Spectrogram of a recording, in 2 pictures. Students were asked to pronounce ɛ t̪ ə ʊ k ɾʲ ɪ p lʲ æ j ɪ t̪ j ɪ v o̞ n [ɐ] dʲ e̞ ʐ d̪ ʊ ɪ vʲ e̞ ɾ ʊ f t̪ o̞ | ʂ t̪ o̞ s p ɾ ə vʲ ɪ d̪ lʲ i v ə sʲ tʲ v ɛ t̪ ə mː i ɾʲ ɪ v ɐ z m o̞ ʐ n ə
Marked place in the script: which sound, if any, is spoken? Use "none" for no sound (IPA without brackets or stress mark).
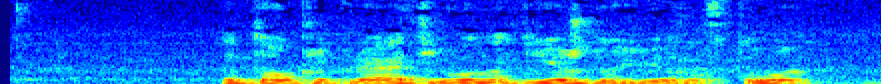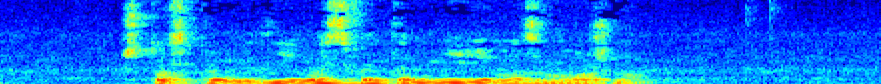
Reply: ɐ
